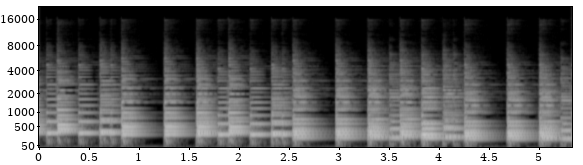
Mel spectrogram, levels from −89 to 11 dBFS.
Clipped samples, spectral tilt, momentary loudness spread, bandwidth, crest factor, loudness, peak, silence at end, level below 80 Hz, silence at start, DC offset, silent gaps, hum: under 0.1%; -5.5 dB/octave; 3 LU; 16 kHz; 18 dB; -19 LUFS; -2 dBFS; 0 s; -54 dBFS; 0 s; under 0.1%; none; none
